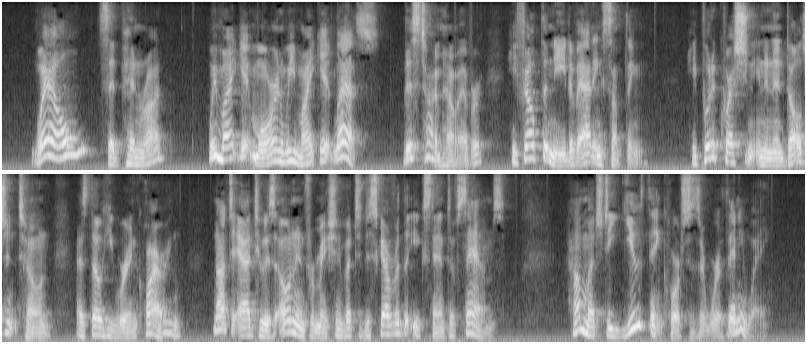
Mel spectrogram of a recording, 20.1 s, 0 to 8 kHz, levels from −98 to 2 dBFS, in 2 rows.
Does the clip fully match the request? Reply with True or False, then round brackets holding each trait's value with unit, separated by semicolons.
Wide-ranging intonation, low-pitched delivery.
True (8.0 semitones; 130 Hz)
